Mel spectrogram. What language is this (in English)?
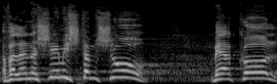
Hebrew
